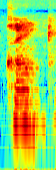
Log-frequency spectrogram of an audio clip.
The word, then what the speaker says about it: canto: Esse encontro vocálico, quando eu digo canto e campo, eu não tenho o som do M. É como se eu tivesse o tio em cima do meu A. Ó, canto, campo. É como se eu falasse pelo nariz, som nasal, porque é representado pelo tio.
